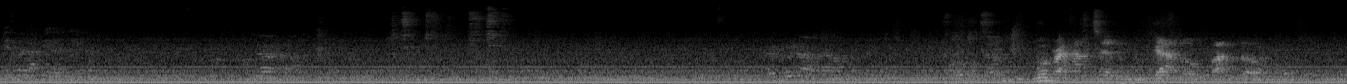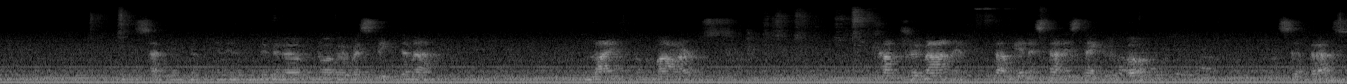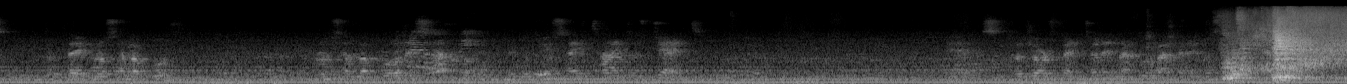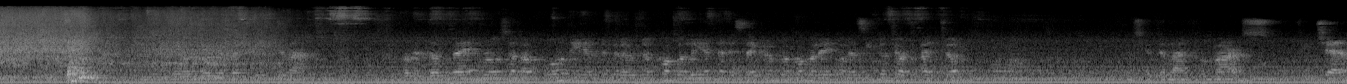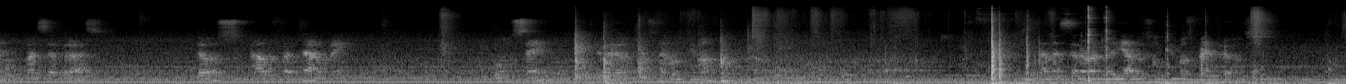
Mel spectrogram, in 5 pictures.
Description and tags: aseos sala juegos 1
Interior bathroom of a gameroom. Sounds flush and typical sounds of bets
